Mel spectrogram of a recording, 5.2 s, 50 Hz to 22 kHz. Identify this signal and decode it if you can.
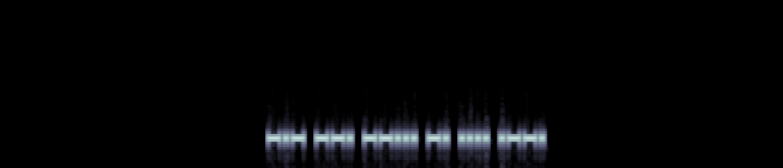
Morse code, heard as a keyed tone, about 46 wpm, 700 Hz. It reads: KG7NHP
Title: USA Call Signs - 6 Characters - Repeated 3x - 45wpm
